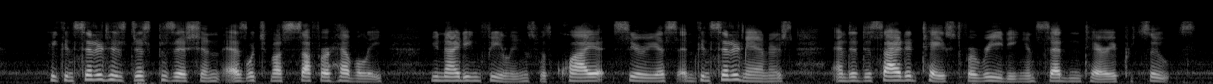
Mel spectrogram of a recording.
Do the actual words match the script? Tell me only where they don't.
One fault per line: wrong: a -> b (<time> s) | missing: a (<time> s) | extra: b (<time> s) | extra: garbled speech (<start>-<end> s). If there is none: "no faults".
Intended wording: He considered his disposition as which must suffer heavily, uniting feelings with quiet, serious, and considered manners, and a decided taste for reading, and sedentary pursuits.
no faults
